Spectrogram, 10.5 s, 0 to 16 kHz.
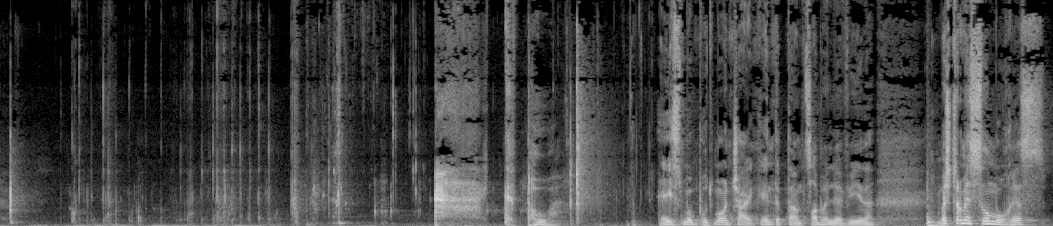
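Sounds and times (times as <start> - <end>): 
person drinking water during a break: 0.0 - 6.7
speech: 5.4 - 5.7, 6.6 - 10.5.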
